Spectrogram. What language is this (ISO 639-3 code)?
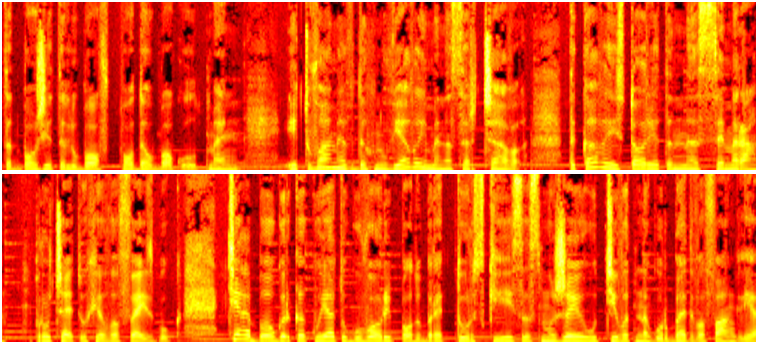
bul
